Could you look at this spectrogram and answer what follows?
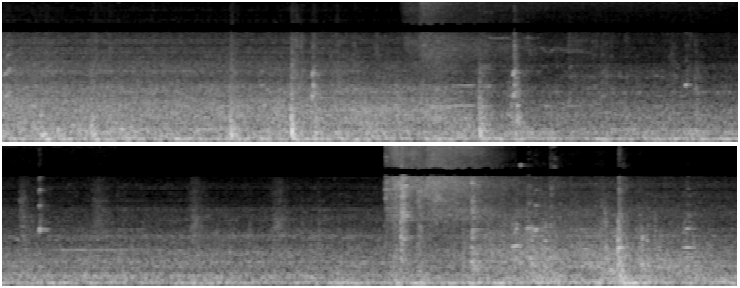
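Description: Selfkant heritage steam train running on the track: a steady rumble with scattered clicks and knocks, and a brief burst of hiss about eleven seconds in.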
